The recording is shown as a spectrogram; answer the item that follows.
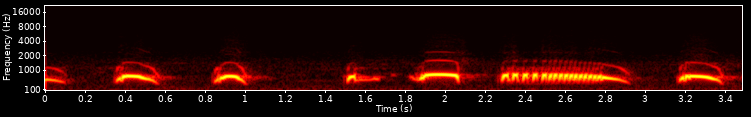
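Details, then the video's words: Cooing of a spotted dove used as a caller to lure wild doves into answering: short, rounded hoo notes spaced about half a second apart, then a longer rolling, throbbing coo and a final hoot. "chim cu thúc đấu rút bổi ức chế gáy theo, tiếng gáy gọi giúp bổi rất nhanh nổi và mau về cội"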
